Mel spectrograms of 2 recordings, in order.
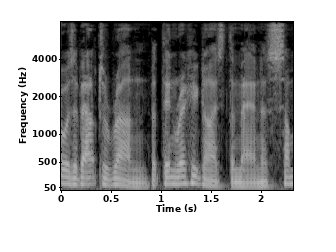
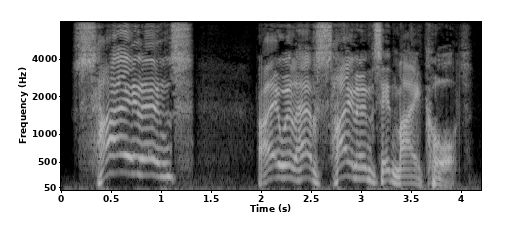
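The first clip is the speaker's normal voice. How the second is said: much higher, slow commanding judge; judge demanding silence; much slower than usual. Acted. Judge demanding silence from the noisy gallery, commanding. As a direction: bring the court to order. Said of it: "he demanded".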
